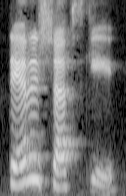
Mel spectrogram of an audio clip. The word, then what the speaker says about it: Staniszewski: Growing up, we had to get used to, you know, spelling it out for everybody, pronouncing it, because the Z-E-W is, you know, silent, the Z, yeah.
